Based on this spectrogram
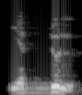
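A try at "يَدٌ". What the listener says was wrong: enggak ada tasdid ya. Yadun gitu. Bukan yadun, yadun.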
